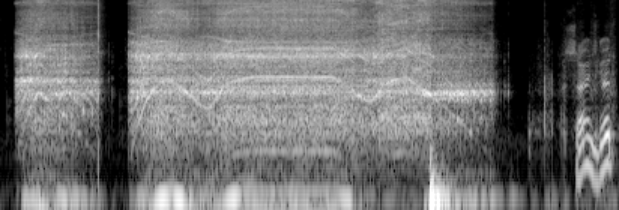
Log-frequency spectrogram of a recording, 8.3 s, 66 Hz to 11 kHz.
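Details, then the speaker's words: Hitachi DH40MEY rotary hammer after strip, clean and rebuild to fix the chisel lock and an oil leak: steady high motor whine with a fast even hammering buzz, cutting off and restarting cleanly; runs healthy. "Hopefully that'll sort out the oil leak and she should be hammering like a new machine again."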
